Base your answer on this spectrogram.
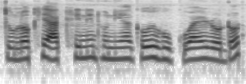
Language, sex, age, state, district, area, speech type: Assamese, female, 30-45, Assam, Dhemaji, urban, spontaneous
